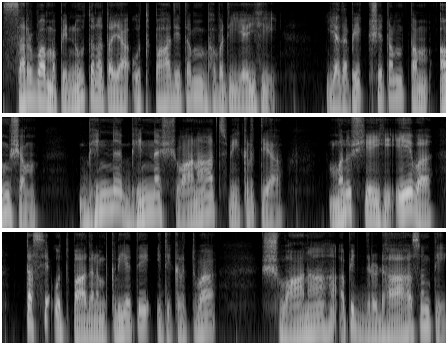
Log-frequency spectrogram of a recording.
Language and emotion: Sanskrit, neutral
